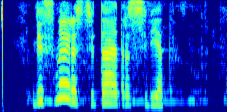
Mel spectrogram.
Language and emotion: Russian, positive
